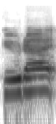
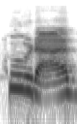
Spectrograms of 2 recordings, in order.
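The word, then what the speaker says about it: Gouda: had the they had ones with guda and or sorry Huda the the correct pronunciation of that but um those were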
